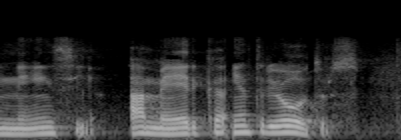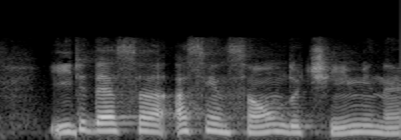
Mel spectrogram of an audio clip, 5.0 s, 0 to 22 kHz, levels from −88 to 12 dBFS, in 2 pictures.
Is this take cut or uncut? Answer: cut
